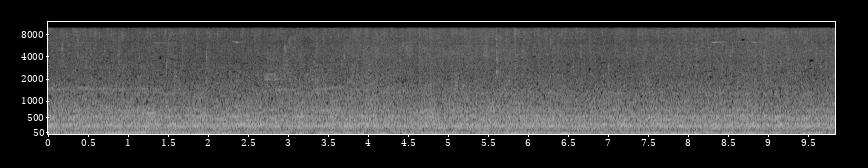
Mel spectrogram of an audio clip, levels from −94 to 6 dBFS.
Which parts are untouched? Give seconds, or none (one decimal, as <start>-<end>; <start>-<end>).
0.0-4.5; 5.6-9.8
